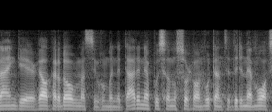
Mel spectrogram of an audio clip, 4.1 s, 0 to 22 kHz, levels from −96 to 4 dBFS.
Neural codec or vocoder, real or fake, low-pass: codec, 16 kHz, 0.5 kbps, FunCodec, trained on LibriTTS, 25 frames a second; fake; 7.2 kHz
